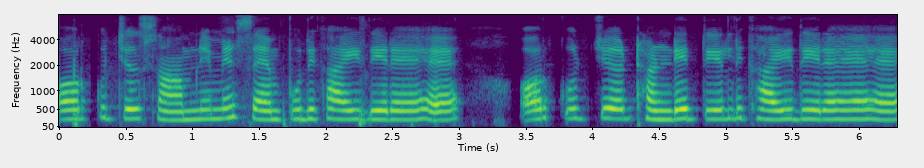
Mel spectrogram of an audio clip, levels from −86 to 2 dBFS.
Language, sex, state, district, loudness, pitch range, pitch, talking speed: Hindi, female, Odisha, Sambalpur, -16 LUFS, 235-255 Hz, 245 Hz, 160 wpm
